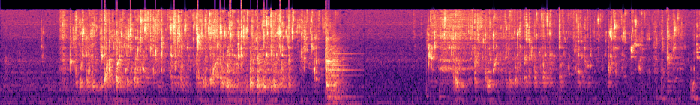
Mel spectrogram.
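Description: Liquid trickles and splashes into a pot of broth.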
